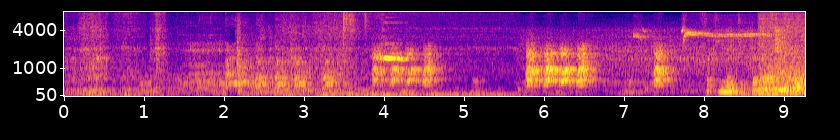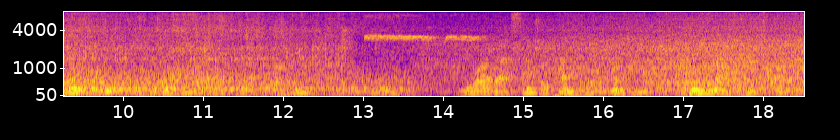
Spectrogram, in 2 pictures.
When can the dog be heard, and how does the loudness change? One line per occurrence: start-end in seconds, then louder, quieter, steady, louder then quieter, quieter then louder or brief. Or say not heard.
0.9-7.5 louder.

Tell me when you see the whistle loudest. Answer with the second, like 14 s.
4 s.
